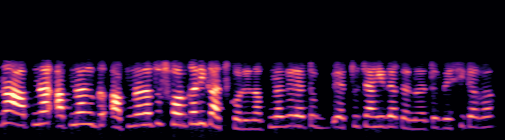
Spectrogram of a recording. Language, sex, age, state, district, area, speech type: Bengali, female, 18-30, West Bengal, Alipurduar, rural, conversation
